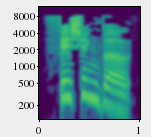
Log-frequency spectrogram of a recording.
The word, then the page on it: fishing boat: British English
